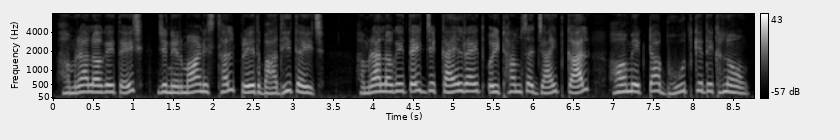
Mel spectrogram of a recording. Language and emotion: Maithili, fearful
